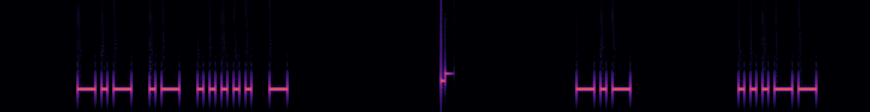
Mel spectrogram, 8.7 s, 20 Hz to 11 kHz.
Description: Morse code, heard as a keyed tone, about 20 wpm, spaced as for 13 wpm, 700 Hz. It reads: KA5T K3
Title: USA Call Signs - 4 Characters - 6x Character Spacing - 20wpm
